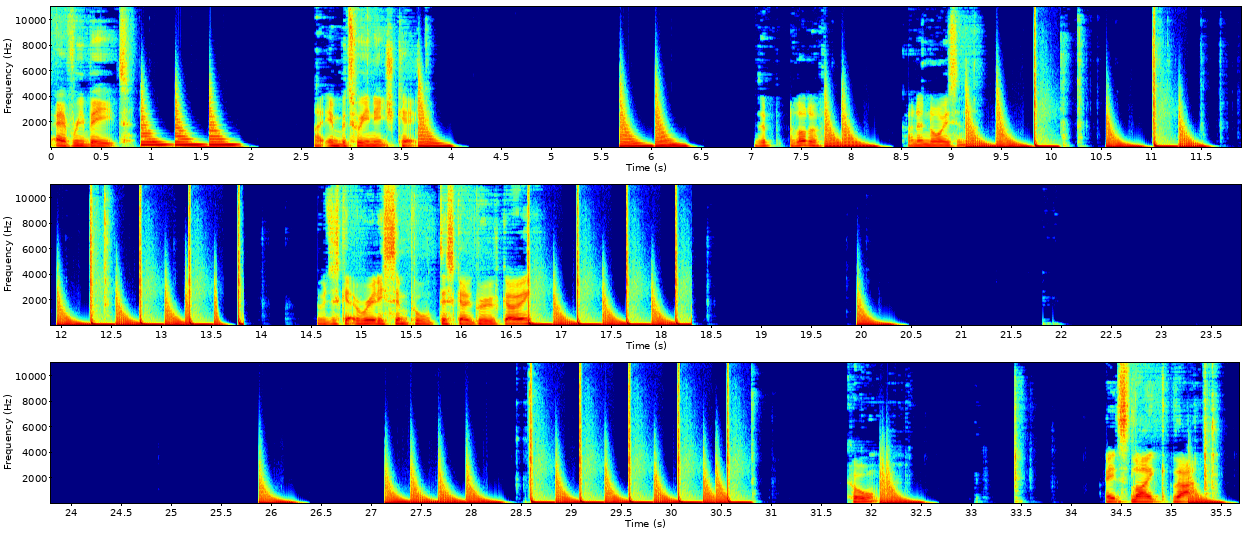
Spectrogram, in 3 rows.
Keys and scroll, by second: 9.8 space, 12.3 space, 13.8 space, 16.6 space, 18.3 space, 20.3 Right, 21.7 Left, 22.4 Right, 28.6 space, 29.5 space, 30.8 space, 33.4 super+d, 35.3 BackSpace.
